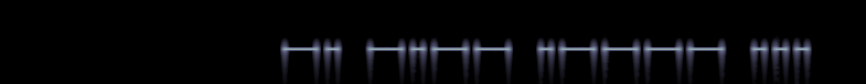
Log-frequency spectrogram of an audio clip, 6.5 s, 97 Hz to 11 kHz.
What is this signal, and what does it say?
Morse code, heard as a keyed tone, about 15 wpm, 700 Hz. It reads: NY1S
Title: USA Call Signs - 4 Characters - Repeated 3x - 15wpm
